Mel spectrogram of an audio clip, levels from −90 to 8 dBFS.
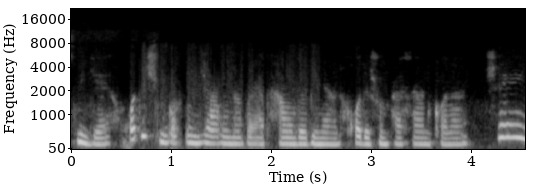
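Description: Speech that, from 0.68 s to the end, turns rough and watery and loses its top end, the highest content falling from about 12 kHz to 8 kHz for 1.8 s at its worst. This is a call bitrate drop: the Opus encoder was starved of bits, consistent with a fall from around 32 to 8 kbps, coding coarsely and narrowing bandwidth.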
